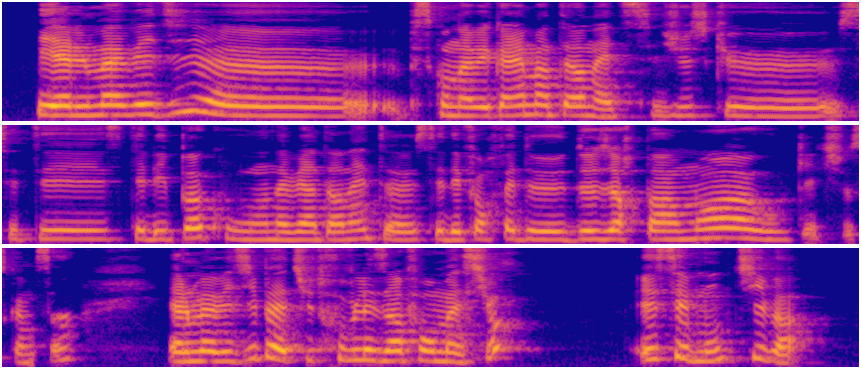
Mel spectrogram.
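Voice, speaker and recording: Against a very clean, silent background, a woman speaks at a fairly quick pace and fairly high pitch, with fairly even intonation and big swings in loudness. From Paris region, France. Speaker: semi-nomadic traveller. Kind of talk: interview testimony. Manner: halting, many repetitions and fillers.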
